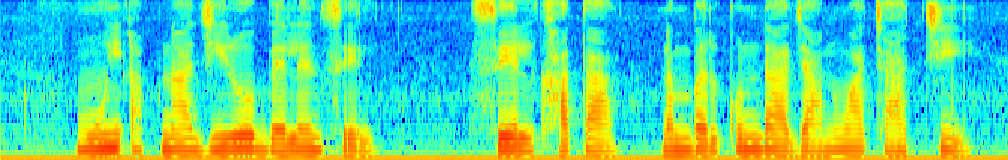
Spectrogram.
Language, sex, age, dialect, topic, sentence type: Magahi, female, 18-24, Northeastern/Surjapuri, banking, question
